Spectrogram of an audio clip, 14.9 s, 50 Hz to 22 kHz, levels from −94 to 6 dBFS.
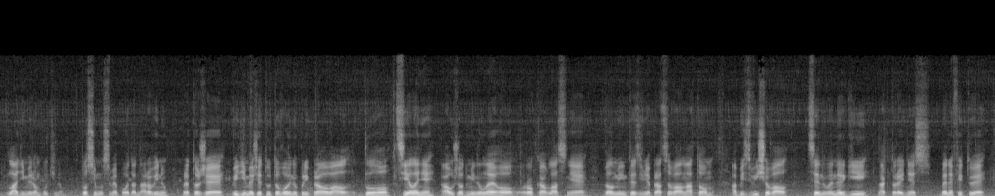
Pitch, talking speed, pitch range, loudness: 135 Hz, 140 wpm, 125-145 Hz, -22 LUFS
